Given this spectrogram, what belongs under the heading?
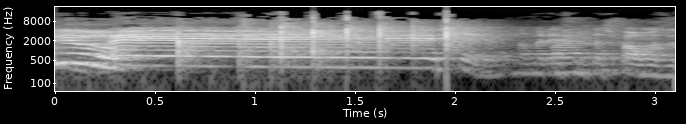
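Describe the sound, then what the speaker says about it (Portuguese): A few sharp hand claps ring out at a steady beat while a voice sings and talks over them. "Palmas assim."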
